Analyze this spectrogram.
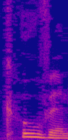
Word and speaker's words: Coven: no budget horror movie called a coven or excuse me covin as they ridiculously pronounced it and it's gonna be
